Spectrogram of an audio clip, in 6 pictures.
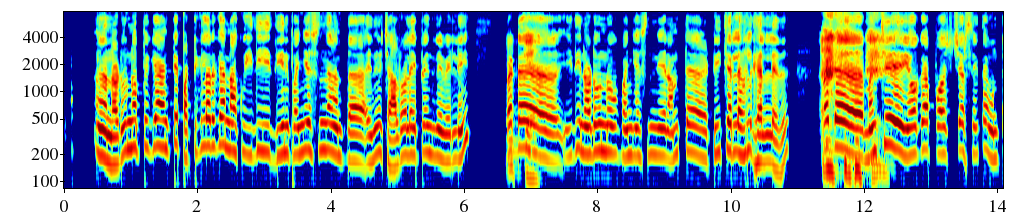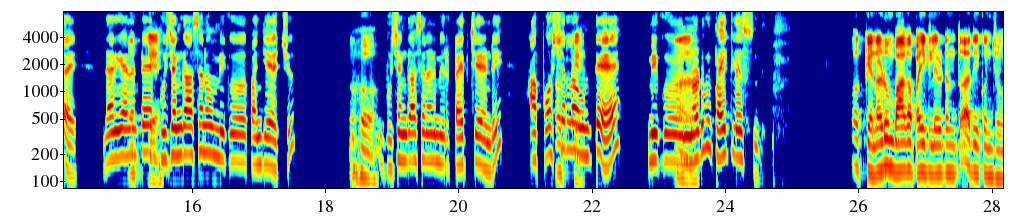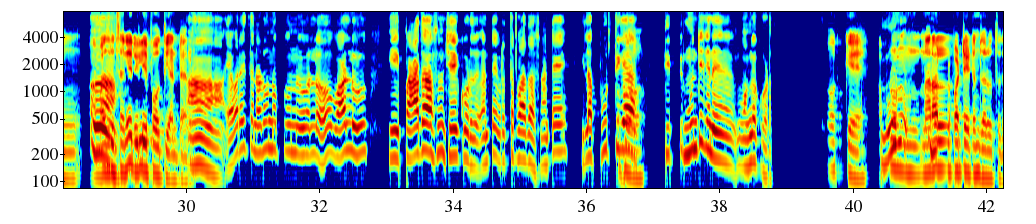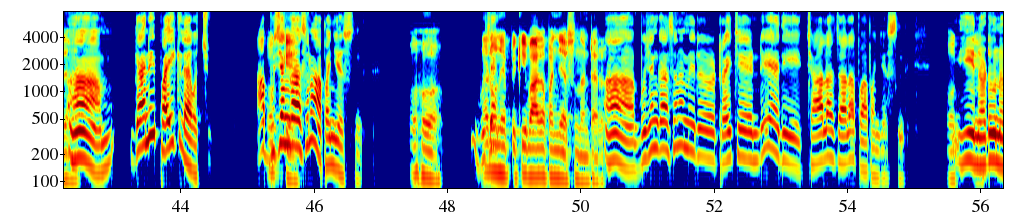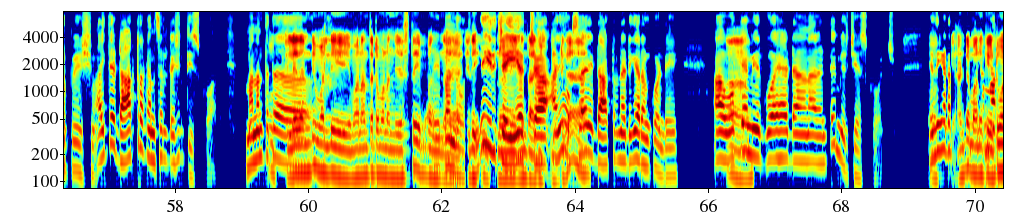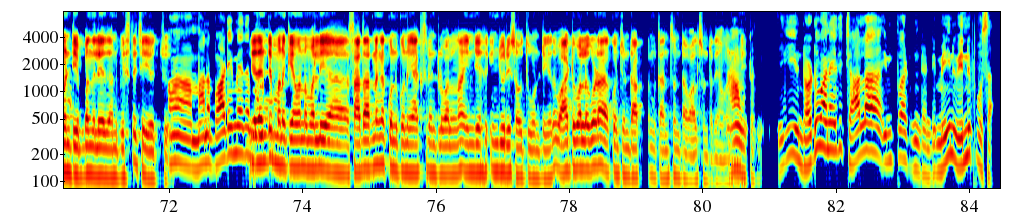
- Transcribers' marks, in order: other background noise; in English: "పార్టిక్యులర్‌గా"; in English: "బట్"; in English: "టీచర్ లెవెల్‌కెళ్ళలేదు. బట్"; chuckle; in English: "పోస్చర్స్"; in English: "టైప్"; in English: "పోస్చర్‌లో"; in English: "మజిల్స్"; in English: "రిలీఫ్"; in English: "ట్రై"; in English: "డాక్టర్ కన్సల్టేషన్"; in English: "గో హెడ్"; in English: "బాడీ"; in English: "ఇంజ్యూ ఇంజ్యూరీస్"; in English: "డాక్టర్‌ని కన్సల్ట్"; in English: "ఇంపార్టెంట్"; in English: "మెయిన్"
- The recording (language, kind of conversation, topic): Telugu, podcast, ఒక్క నిమిషం ధ్యానం చేయడం మీకు ఏ విధంగా సహాయపడుతుంది?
